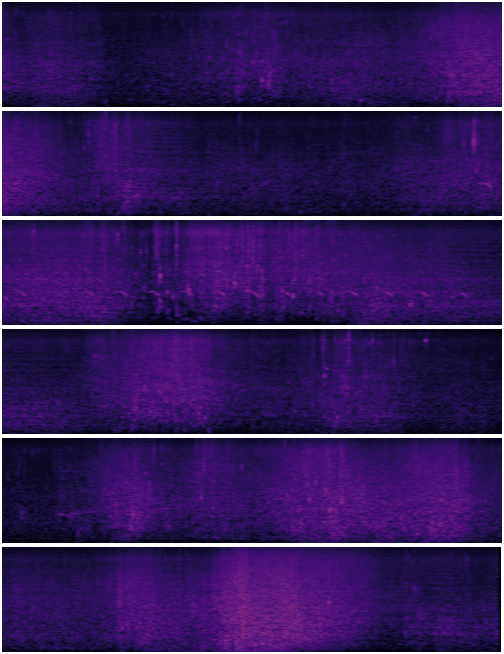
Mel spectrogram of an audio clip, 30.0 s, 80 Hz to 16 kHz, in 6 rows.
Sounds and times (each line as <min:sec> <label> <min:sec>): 0:02.0 Light surf 0:29.9
0:11.0 Seagulls 0:14.8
